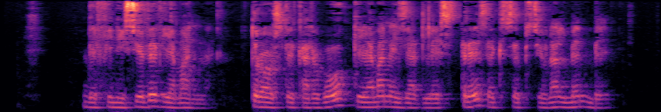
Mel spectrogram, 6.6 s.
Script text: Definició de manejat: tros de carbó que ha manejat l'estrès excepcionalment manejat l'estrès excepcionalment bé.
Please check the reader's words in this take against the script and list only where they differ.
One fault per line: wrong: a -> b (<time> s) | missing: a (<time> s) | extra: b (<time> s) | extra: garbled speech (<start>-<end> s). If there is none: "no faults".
wrong: manejat -> diamant (1.6 s)
missing: manejat l'estrès excepcionalment (5.9 s)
